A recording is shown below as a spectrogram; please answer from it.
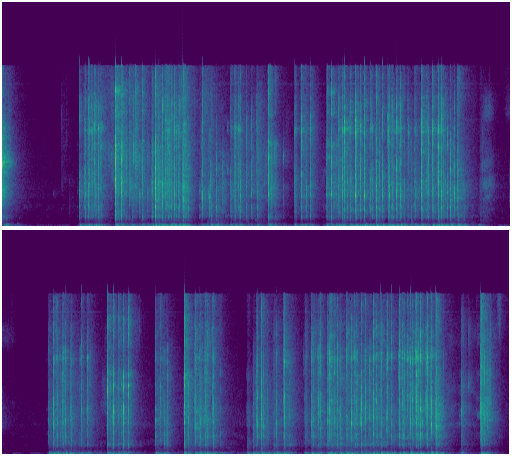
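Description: Typing on a computer keyboard: fast runs of keystrokes starting about a second and a half in, a pause of about a second and a half midway, then a second run of typing until just before the end.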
